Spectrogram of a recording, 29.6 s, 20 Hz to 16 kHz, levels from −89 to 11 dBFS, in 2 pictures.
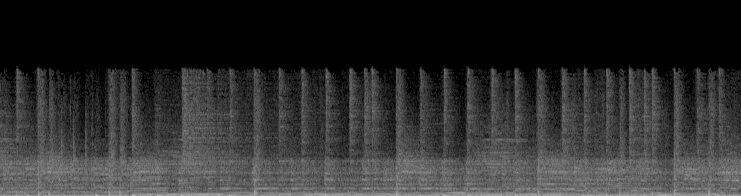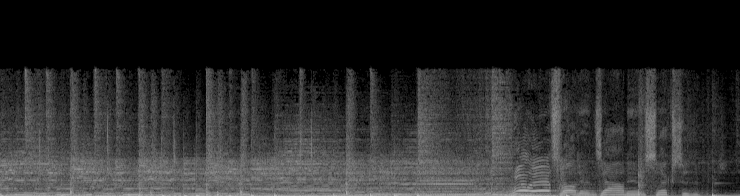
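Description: Throughout, the audio plays noticeably slow and low, running at about two-thirds of its proper speed with everything shifted down by about 7 semitones. That is a wrong sample rate: the samples are being played out more slowly than they were captured, with no conversion, which fits 48 kHz material played back at 32 kHz.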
